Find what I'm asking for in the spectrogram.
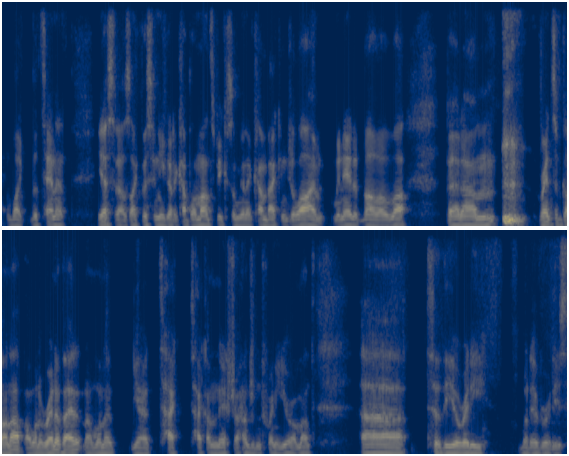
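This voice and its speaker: Low-voiced man losing his voice. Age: late 30s. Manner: rambling, repeats himself, restarts often. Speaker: property vlogger. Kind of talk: casual chat to camera.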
